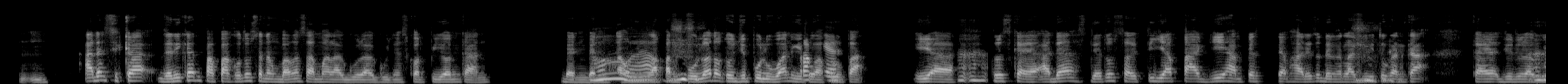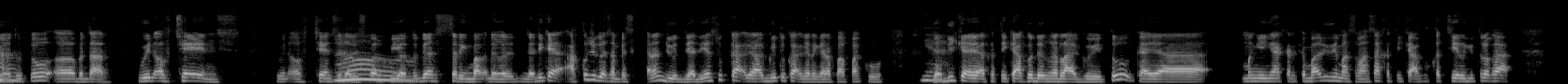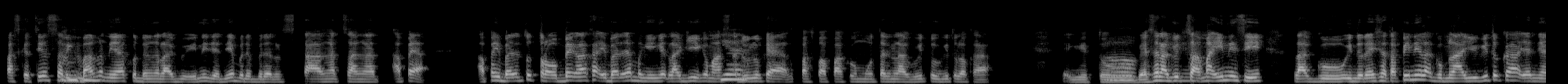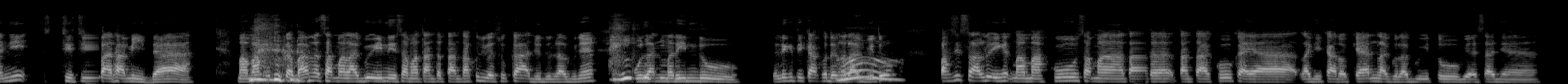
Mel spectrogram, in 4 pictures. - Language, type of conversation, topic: Indonesian, podcast, Lagu apa yang membuat kamu merasa seperti pulang atau rindu kampung?
- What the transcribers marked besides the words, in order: tapping; chuckle; chuckle; in English: "throwback-lah"; chuckle; chuckle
